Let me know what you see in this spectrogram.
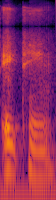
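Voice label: "eighteen", male; MacCribbage; InterStellar MacCribbage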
